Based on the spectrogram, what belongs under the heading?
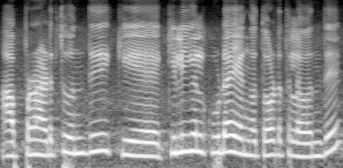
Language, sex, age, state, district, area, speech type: Tamil, female, 45-60, Tamil Nadu, Tiruchirappalli, rural, spontaneous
